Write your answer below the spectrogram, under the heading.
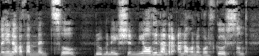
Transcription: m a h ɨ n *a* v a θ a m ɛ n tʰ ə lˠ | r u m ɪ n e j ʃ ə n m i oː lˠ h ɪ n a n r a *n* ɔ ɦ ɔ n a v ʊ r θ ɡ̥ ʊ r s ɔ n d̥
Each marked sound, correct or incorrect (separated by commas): correct, correct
